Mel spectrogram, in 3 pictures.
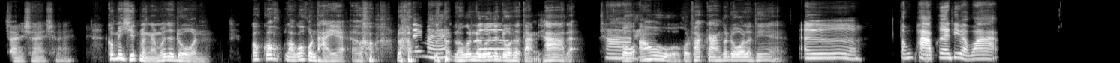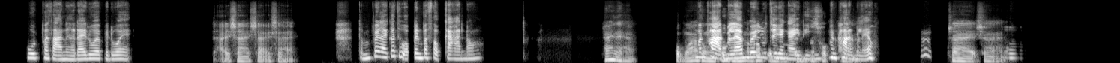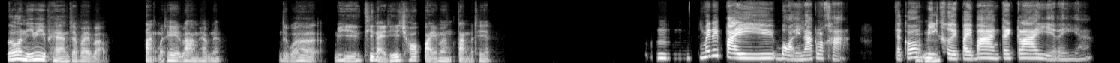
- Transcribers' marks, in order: other background noise; tapping; laughing while speaking: "เออ เรา เรา"; other noise; in English: "แพลน"
- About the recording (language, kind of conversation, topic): Thai, unstructured, คุณคิดว่าการเที่ยวเมืองใหญ่กับการเที่ยวธรรมชาติต่างกันอย่างไร?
